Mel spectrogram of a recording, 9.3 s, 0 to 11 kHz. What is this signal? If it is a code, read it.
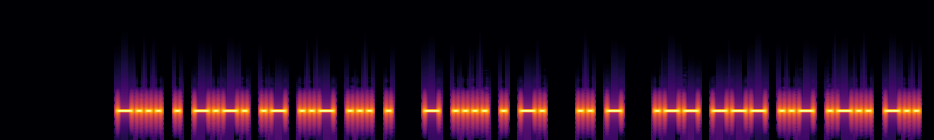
Morse code, heard as a keyed tone, about 25 wpm, 700 Hz. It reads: BECAUSE THEN IT WOULD
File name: practice / 25wpm / All-Age Appropriate Jokes - 25wpm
